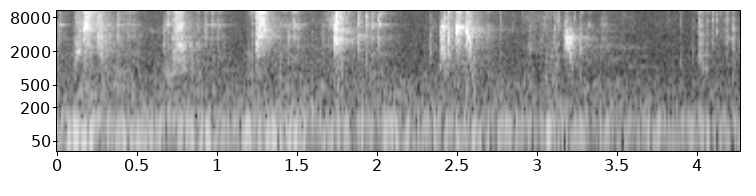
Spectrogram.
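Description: Small glass hand-pump plant mister spraying water onto the leaves of a potted plant: a series of short hissing squirts, about two a second with brief pauses between.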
